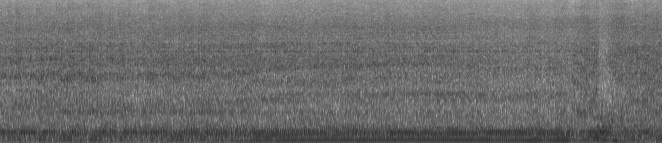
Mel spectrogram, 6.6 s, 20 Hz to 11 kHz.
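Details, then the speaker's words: 2009 Honda CBR1000RR Fireblade four-cylinder at 61,211 km, started with a jump pack: steady even hum with a brief rev near the end, no misses or rattles; runs healthy. "Happy days. Well, that's a major relief. Stay tuned for next episode."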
